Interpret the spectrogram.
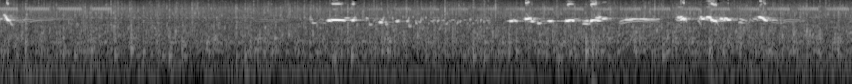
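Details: Robin singing in a simple aviary with energetic varied song: after a brief pause, a long chattering run of quick high twittered notes, unbroken for about two seconds, faint hiss throughout.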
